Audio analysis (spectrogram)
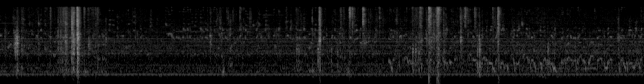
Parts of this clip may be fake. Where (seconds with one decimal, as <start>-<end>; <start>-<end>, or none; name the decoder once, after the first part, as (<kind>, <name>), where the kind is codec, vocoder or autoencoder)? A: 0.6-2.1 (vocoder, Vocos); 2.5-3.2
